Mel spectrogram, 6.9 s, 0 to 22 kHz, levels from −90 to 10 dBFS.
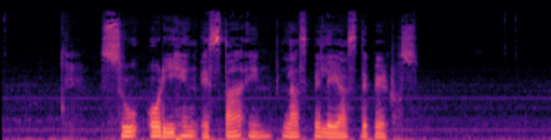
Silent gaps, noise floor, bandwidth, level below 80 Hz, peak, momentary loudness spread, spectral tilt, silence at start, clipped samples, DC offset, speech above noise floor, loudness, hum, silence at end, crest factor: none; -53 dBFS; 15 kHz; -38 dBFS; -4 dBFS; 13 LU; -6 dB/octave; 0.35 s; under 0.1%; under 0.1%; 34 dB; -19 LUFS; none; 1.7 s; 18 dB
